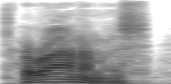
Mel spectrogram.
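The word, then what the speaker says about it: Hieronymus: how you say that heronimus rhymes with Anonymous heronimus isn't there a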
